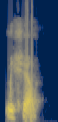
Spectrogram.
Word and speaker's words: Michel: Michel or however you pronounce the name, Foucault. – Michel.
